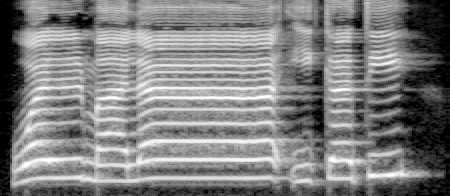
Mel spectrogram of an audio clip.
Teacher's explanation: اس میں مد بھی ہے تو ہم اسے 4 حرکت کے برابر کھینچ کے پڑھیں گے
